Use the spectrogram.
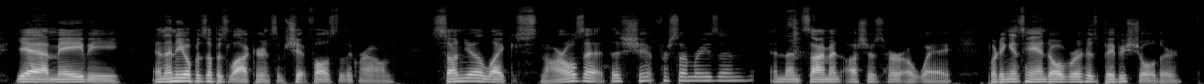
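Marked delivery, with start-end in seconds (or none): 0.2-1.2 acted-out mock-sarcastic delivery. Recapping a scene, speaker quotes a character's reply, retelling a sarcastic reply. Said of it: "Evan sarcastically says".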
